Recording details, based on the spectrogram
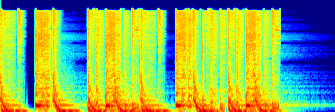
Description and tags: A drumsample witch I created with fruityloops. Bad sh**!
